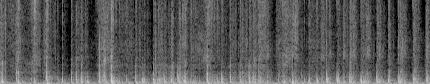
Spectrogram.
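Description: A large, hollow, white plastic Suave lotion bottle is gripped and tapped with long dark nails. The result is a rapid, steady run of short, dry taps and squeaky grip sounds with a hollow mid-low tone that dies away almost instantly.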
